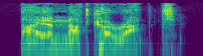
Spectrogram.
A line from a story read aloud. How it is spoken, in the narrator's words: bellowing reply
